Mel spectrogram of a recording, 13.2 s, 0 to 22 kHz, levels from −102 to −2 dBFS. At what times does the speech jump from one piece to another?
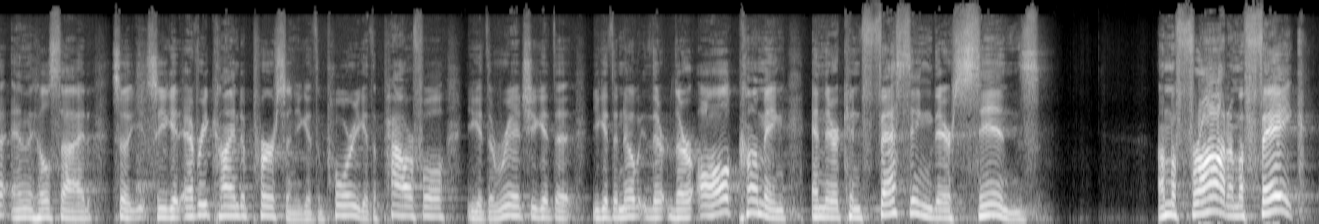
none

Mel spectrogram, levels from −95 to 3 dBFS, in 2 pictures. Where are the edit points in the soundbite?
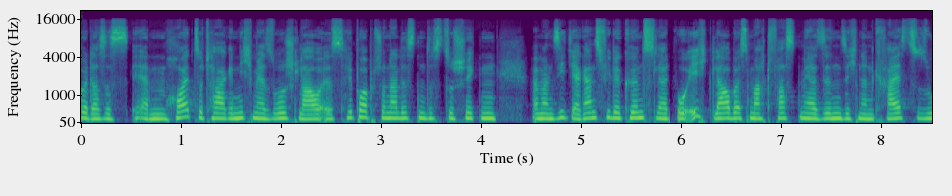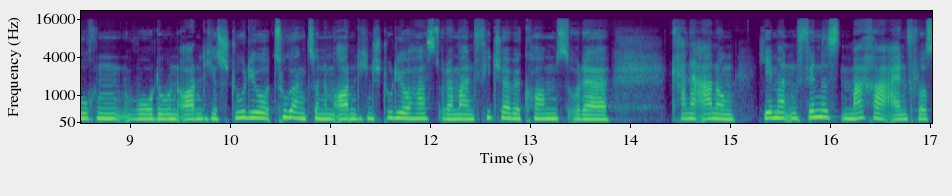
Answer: cut 1; at 5.9 s // cut 2; at 16.1 s

